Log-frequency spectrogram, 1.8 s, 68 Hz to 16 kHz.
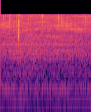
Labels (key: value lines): label: anthrophony, boat engine
recorder: SoundTrap 500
